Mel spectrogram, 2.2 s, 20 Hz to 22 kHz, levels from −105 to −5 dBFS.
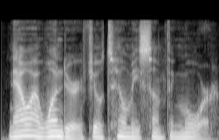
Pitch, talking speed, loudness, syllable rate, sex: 120 Hz, 245 wpm, -18 LUFS, 5.9 syllables/s, male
